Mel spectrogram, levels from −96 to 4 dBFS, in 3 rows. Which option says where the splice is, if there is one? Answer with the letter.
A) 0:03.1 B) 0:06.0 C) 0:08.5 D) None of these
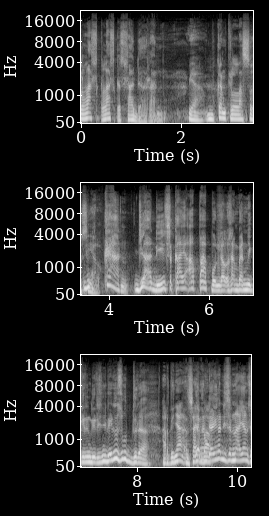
D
